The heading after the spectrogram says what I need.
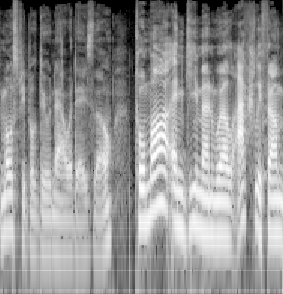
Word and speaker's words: Thomas: from France and yes their names do sound awesome because that's how you pronounce them in French especially Tomah in English we call it Thomas but here it's Tomah born in the mid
